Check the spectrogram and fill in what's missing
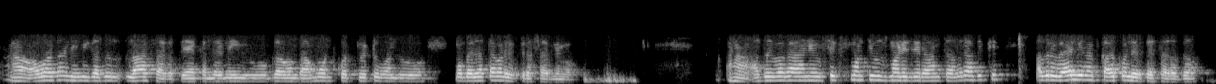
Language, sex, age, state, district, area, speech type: Kannada, male, 30-45, Karnataka, Shimoga, urban, conversation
